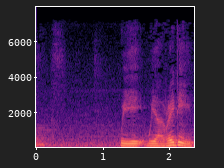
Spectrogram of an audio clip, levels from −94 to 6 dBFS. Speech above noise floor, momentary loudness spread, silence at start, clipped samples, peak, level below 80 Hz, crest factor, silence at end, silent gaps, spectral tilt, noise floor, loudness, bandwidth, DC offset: 21 dB; 23 LU; 0 s; under 0.1%; -6 dBFS; -52 dBFS; 18 dB; 0 s; none; -9.5 dB/octave; -42 dBFS; -23 LUFS; 7.2 kHz; under 0.1%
